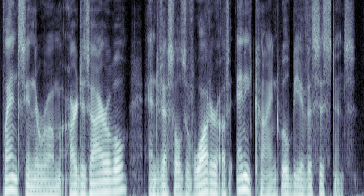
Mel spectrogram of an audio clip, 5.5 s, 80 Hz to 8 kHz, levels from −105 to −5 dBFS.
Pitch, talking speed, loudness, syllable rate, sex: 100 Hz, 185 wpm, -19 LUFS, 5.5 syllables/s, male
